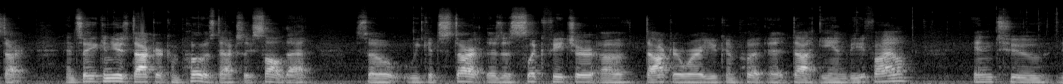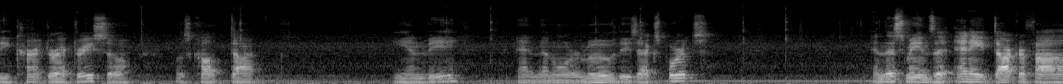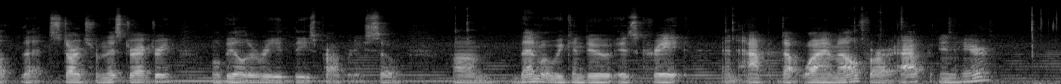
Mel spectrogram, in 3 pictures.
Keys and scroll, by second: 9.0 super+c, 10.2 super+v, 19.4 super+s, 31.6 super+n.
